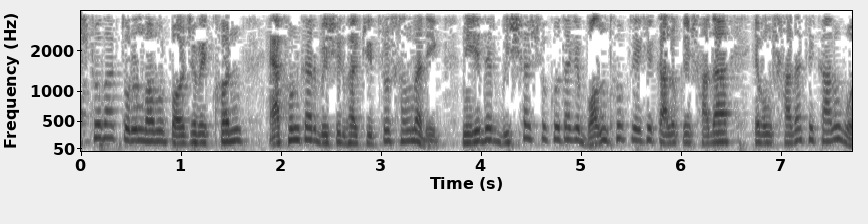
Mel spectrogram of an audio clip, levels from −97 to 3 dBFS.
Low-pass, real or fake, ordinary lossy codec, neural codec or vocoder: 3.6 kHz; real; none; none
